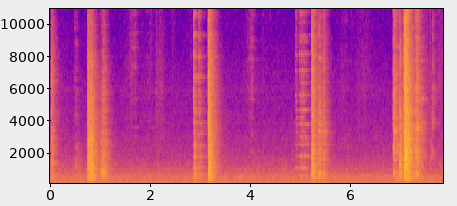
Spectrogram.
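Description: Metal knives drawn out of a Kapoosh knife block one by one, giving four separate bursts of sliding, clattering scrapes spaced about two seconds apart over a quiet room hum.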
